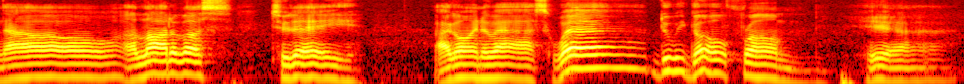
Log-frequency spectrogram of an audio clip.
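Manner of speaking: booming, loud, very slow oration, "now" drawn out. Explaining what makes great speeches, the speaker quotes MLK in his slow cadence. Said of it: "MLK speaks slower than anyone else".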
